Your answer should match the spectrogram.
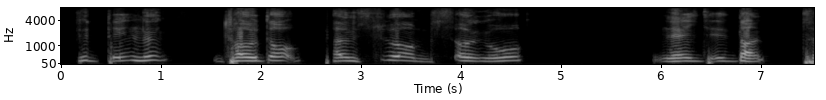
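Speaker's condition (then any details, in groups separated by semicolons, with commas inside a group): Brain lesion disability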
